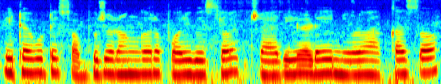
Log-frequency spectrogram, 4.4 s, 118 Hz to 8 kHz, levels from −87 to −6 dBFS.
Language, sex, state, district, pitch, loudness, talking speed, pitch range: Odia, female, Odisha, Khordha, 200 Hz, -14 LUFS, 110 wpm, 195-210 Hz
